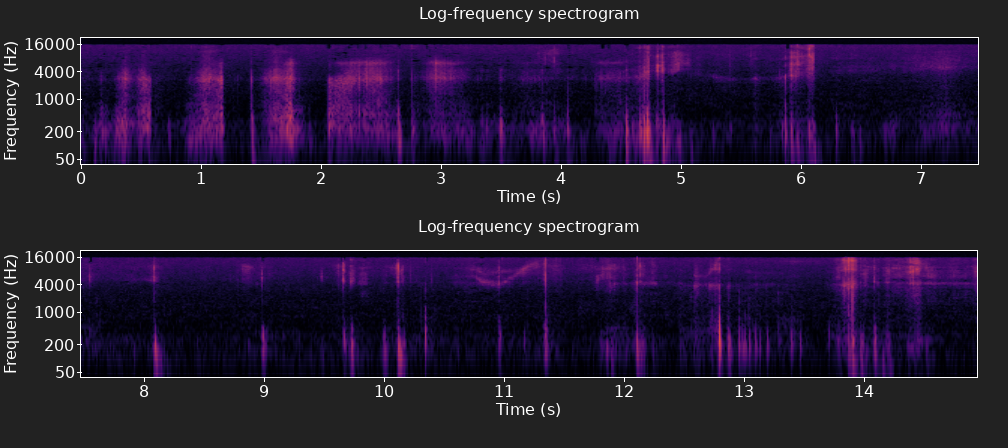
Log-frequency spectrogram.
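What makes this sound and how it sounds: Fingertips and short nails rub, press and fold a pair of solid silicone ear models, producing soft, close rubbing and squishing sounds. Busy stretches of low, muffled friction give way to sparse, sharp little taps and scratchy clicks with quiet gaps between them.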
